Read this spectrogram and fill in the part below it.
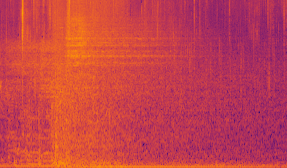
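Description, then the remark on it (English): An ignited dynamite and powder blast goes off about a second in, a heavy low boom that keeps rolling and rumbling as it echoes away through a canyon, with no voices. “He had ignited the dynamite and the powder. And the explosion just reverberated through that canyon.”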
